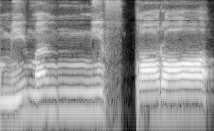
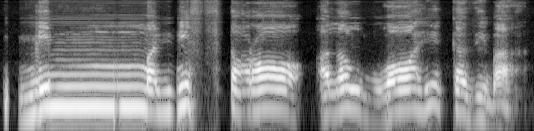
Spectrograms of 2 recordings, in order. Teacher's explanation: एक मीम पे गुन्ना करिए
